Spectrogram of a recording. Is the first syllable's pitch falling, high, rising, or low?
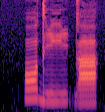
high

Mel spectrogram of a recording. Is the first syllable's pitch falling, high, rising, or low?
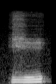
rising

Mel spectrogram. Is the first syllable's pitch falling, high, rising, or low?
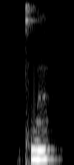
falling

